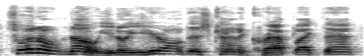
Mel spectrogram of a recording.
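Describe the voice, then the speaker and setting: A man's voice: sits high, expressive, a little fast, gravelly, fairly bright tone. An older man hosting a health Q&A, reading viewer questions and answering them in a rambling way, with many fillers and repeated words.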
